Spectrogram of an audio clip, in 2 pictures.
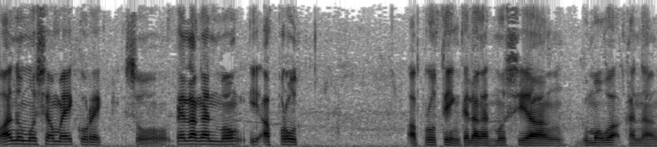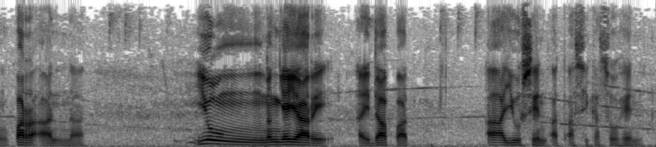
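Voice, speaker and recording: Pausing often and at length, a man speaks at a fairly slow pace with very wide pitch swings. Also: medium pitch for a man. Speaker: fraternity chapter leader. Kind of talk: video greeting message. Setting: outdoors on a friend's farm.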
